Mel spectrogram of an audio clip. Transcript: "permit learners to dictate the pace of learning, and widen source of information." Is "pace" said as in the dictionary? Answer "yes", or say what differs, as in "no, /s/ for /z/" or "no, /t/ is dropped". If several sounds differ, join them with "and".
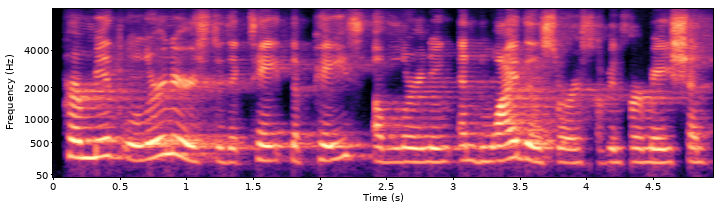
yes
